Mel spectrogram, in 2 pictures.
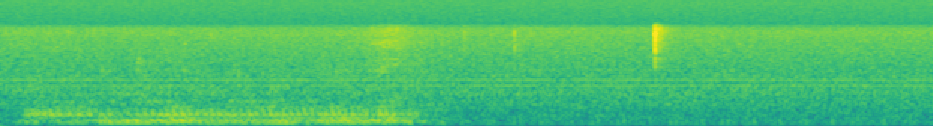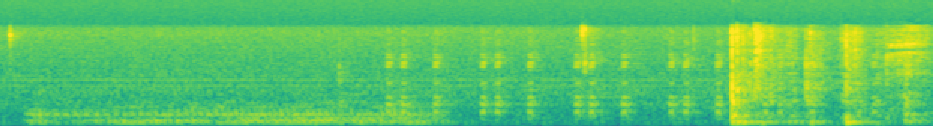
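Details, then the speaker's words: Dog snoring in a small room, picked up during a headphone-mic recording: two long, low rumbling breaths of about two seconds each, separated by quiet pauses, then faint clicking noises. "Apology if you can hear my dog snoring. Hopefully you can't. Hopefully the sound cancelling from these headphones is good enough."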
